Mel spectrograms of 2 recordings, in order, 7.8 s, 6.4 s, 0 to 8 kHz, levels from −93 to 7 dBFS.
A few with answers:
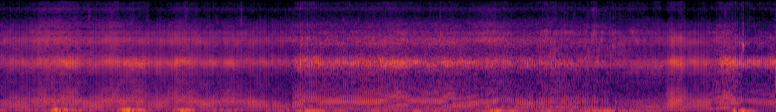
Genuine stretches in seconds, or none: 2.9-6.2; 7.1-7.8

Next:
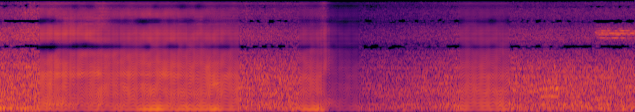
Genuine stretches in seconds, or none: 0.0-0.4; 2.4-3.0; 3.6-4.6; 5.1-6.4

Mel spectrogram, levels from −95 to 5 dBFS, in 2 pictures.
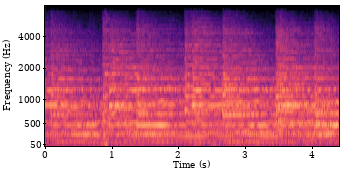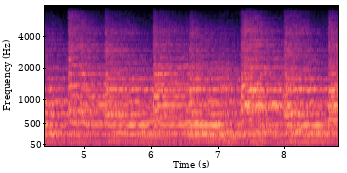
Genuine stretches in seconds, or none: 0.0-0.6; 1.2-3.7; 5.1-7.0; 8.4-8.8

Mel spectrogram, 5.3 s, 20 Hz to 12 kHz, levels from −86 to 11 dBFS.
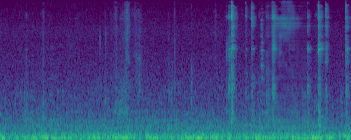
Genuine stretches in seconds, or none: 0.0-4.0; 4.6-5.3

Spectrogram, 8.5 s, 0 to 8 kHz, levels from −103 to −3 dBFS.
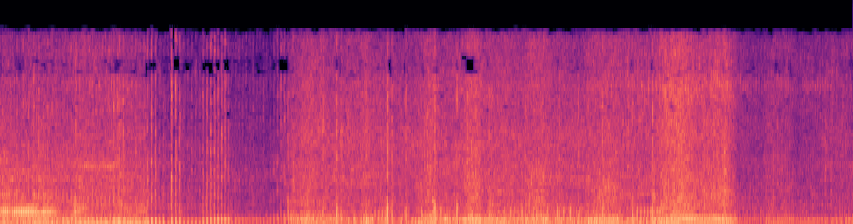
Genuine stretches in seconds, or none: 0.0-2.6; 4.0-4.5; 5.1-8.5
